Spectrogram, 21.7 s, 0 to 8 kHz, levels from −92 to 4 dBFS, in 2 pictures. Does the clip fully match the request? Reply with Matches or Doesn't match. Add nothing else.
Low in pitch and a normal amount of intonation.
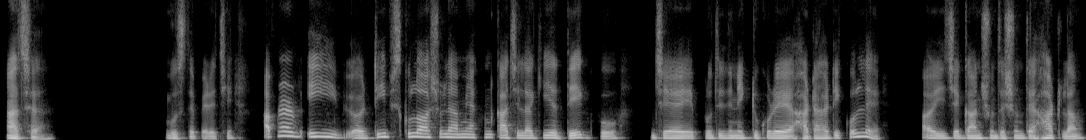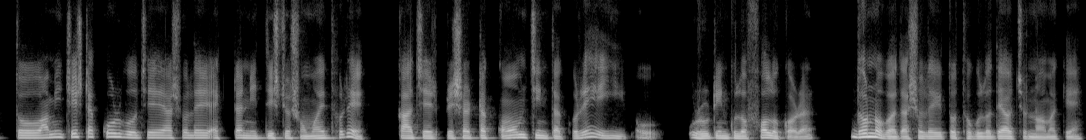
Matches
